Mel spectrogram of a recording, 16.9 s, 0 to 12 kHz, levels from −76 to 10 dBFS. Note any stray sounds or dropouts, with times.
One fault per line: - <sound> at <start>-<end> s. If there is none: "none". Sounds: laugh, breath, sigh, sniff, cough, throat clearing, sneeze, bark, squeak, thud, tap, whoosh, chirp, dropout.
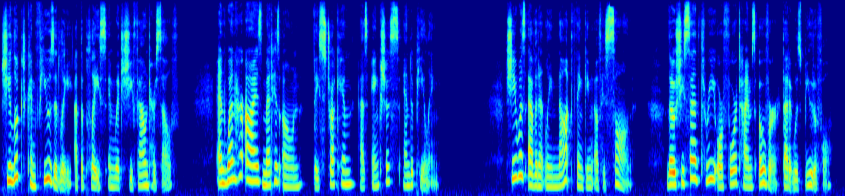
none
